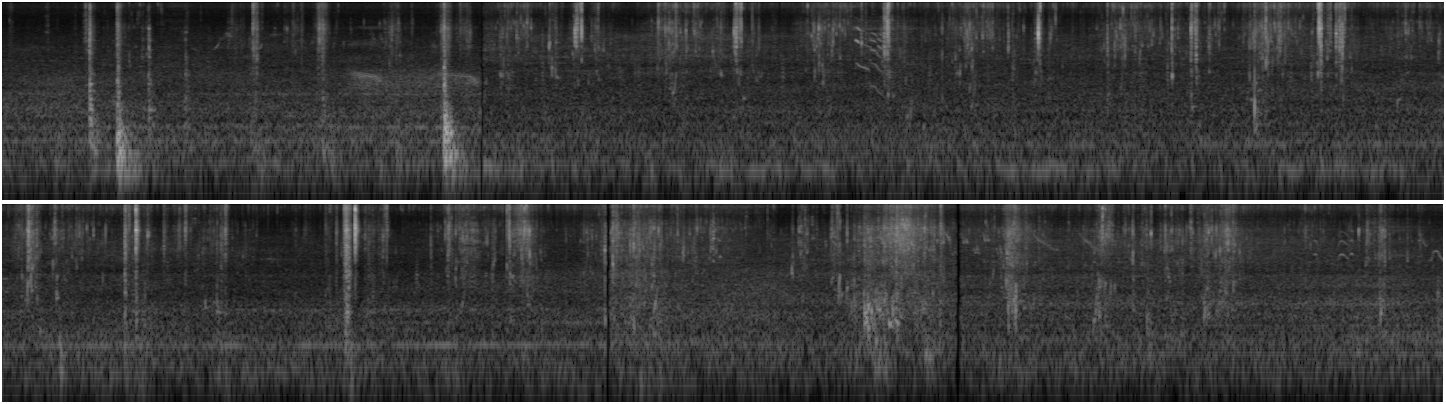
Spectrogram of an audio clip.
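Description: Small wooden boat on calm water, with scattered clicks and knocks from fishing line and gear being handled in the boat. Two loud knocks come in the first five seconds, and a short noisy burst near the end.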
